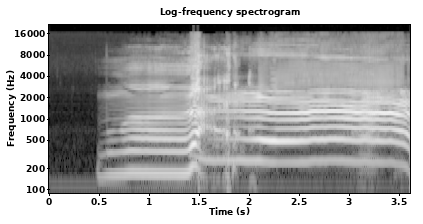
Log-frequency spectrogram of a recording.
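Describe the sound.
A human voice imitates a whale retching: a long, loud, low moaning groan lasting about three seconds, broken by a brief rough gurgling burst early on before the steady drone resumes.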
